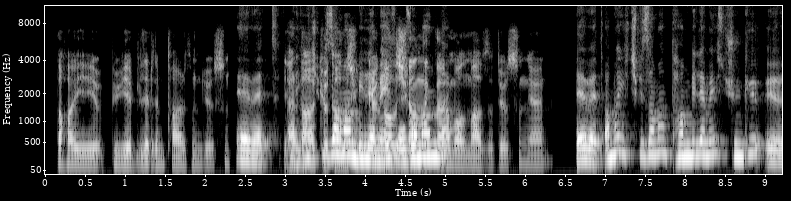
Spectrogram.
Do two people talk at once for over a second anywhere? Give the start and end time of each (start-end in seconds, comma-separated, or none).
3.0-5.2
